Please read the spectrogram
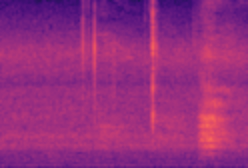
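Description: Steady room noise: an even hiss with a low steady hum underneath, and one small click late on.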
